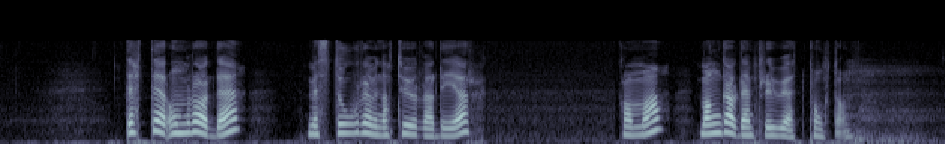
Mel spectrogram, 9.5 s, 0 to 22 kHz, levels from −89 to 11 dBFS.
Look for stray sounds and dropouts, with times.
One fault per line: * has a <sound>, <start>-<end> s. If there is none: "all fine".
all fine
